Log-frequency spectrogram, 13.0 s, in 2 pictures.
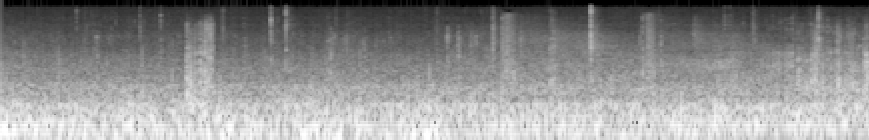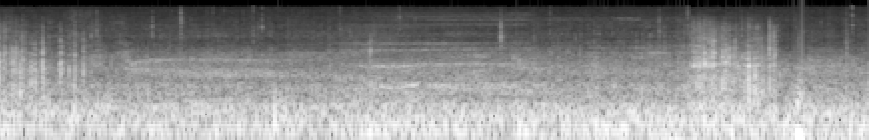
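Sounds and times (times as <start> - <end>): steady low rumble: 1.8 - 13.0.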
